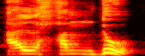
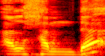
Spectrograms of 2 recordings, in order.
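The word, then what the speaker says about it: الحمد: Dibacaannya alhamdu, bukan alhamda pakai fathah atau alhamdi pakai kasrah. Ya. Apa bacanya? Du. Alhamdu. Pakai dhammah. Jadi kalau dibaca dalam salat, jangan baca menggunakan fathah alhamda atau kasrah alhamdi. Tidak. Baca menggunakan dhammah.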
